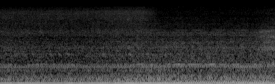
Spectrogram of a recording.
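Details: 2002 Honda Accord 2.3 after no-start traced to a faulty component that activates when touched: engine catches and settles into a steady, smooth, even idle.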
